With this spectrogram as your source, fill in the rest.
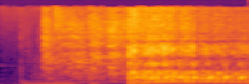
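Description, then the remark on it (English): A Corvette sports car engine cranks briefly, then catches and fires up into a loud, steady rumbling idle, with no talking. “You hear that? That's the sound of America's only sports car.”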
